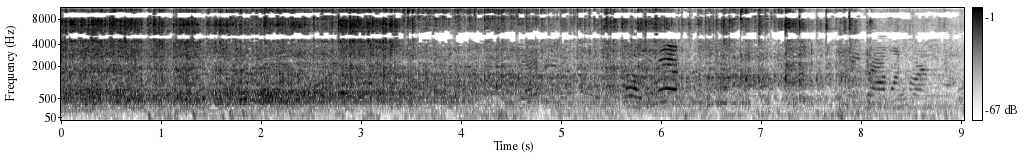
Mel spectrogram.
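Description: Small plastic wagon wheels rattle and rumble over pavement.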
